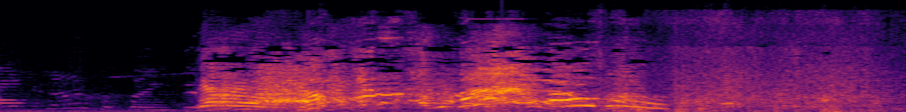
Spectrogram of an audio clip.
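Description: A young person screams loudly.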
